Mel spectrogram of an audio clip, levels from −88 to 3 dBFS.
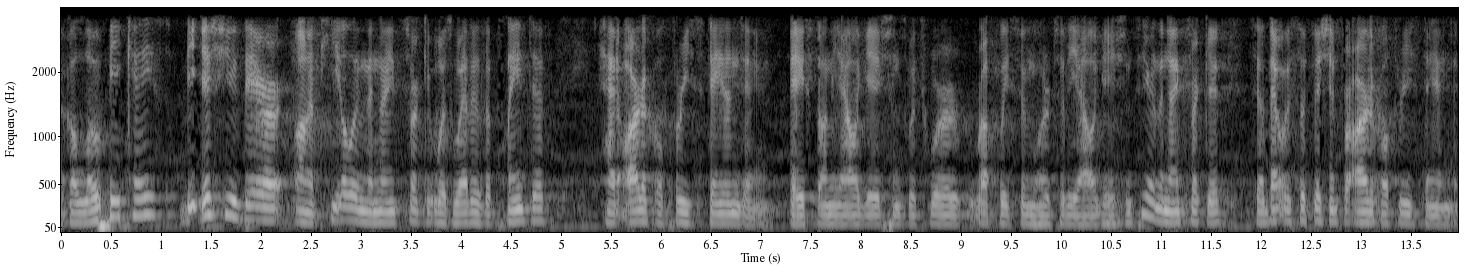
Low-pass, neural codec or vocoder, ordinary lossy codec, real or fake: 3.6 kHz; codec, 16 kHz, 4 kbps, FreqCodec, larger model; AAC, 24 kbps; fake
